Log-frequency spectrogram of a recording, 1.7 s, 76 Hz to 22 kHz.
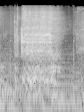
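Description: A Dewalt DCF850 Atomic cordless impact driver sinks a 7 cm screw, a loud close whirring hammer-buzz that rises sharply for about a second, then winds down and stops.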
